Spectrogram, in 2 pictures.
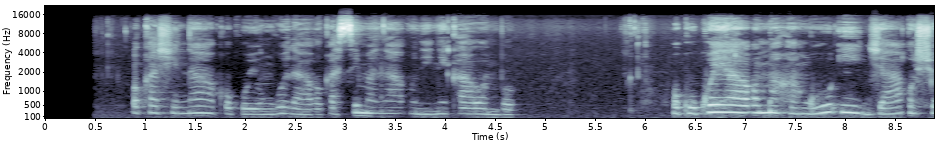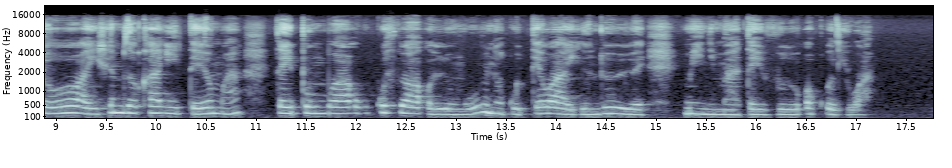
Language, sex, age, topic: Oshiwambo, female, 18-24, agriculture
